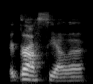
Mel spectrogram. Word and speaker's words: Graciela: I believe it is Ashley O and Michelle and Graciela. Is that how I pronounce it? Yes, You- it's Graciela.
